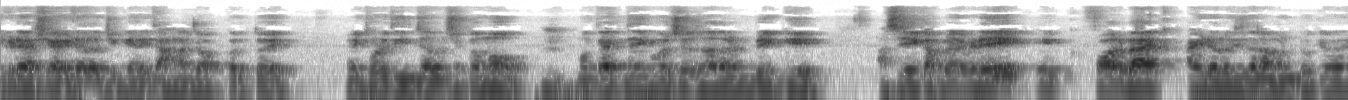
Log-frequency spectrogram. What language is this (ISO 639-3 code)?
mar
